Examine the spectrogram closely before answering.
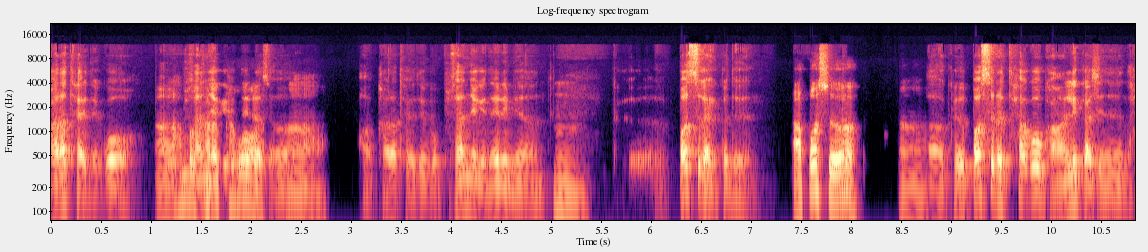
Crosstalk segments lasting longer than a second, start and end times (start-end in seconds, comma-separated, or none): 1.0-2.6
